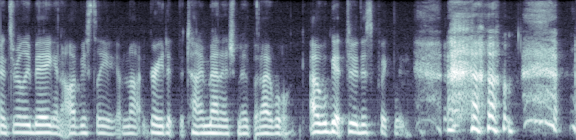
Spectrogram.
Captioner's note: laughter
